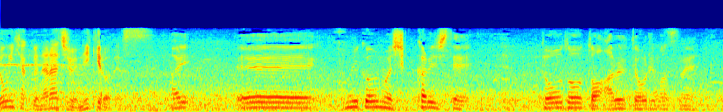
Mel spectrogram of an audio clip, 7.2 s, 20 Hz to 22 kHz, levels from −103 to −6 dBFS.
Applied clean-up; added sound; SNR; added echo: none; none; none; none.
